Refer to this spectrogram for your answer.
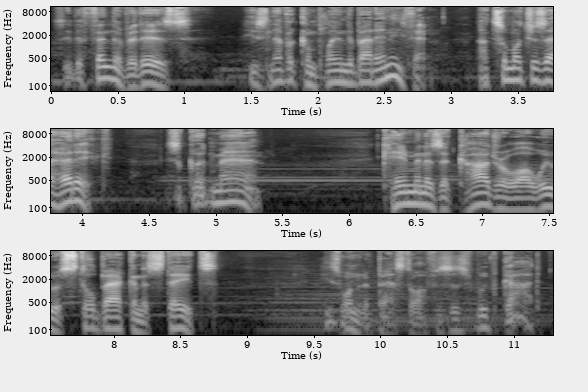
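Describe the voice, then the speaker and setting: A very deep-voiced, concerned army captain. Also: male voice, animated, a little mellow, soft background music. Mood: careful, earnest. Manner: measured, tactful. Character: steady, concerned army captain, protective of his men. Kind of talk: audio drama acting.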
